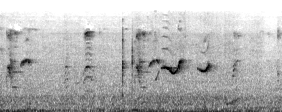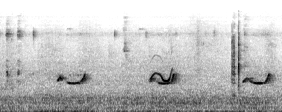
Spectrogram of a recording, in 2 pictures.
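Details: A pet talking ring-necked parakeet gives a string of looping, whistled phrases, each rising and falling, against a low room hum and a few sharp clicks.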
